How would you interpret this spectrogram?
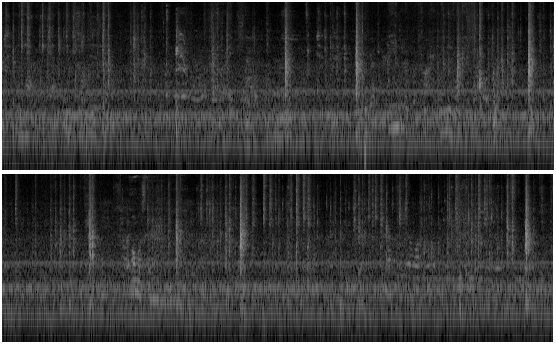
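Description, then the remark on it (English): Rapid, forceful keystrokes clatter irregularly on a computer keyboard, sharp clicks coming in quick bursts over a steady low background hum. “You are fierce on a keyboard.”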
